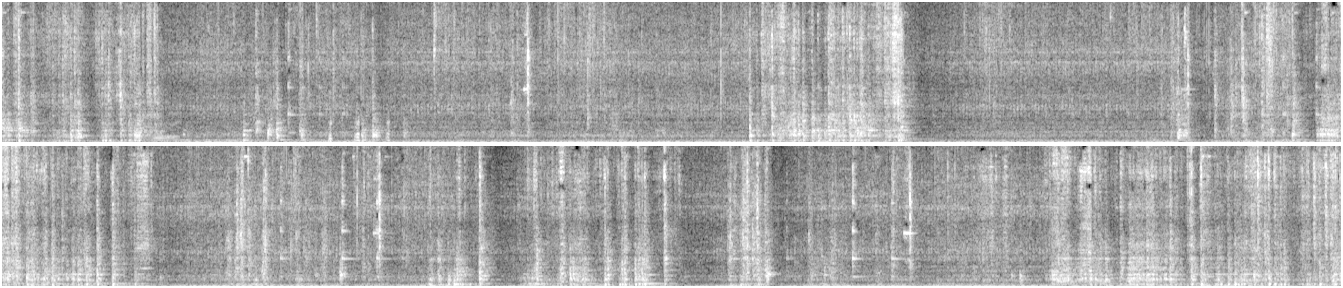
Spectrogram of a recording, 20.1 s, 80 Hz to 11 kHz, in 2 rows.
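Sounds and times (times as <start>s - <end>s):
concrete rubble crunching in crusher: 0.0s - 20.0s
excavator engine running: 0.0s - 20.0s.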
